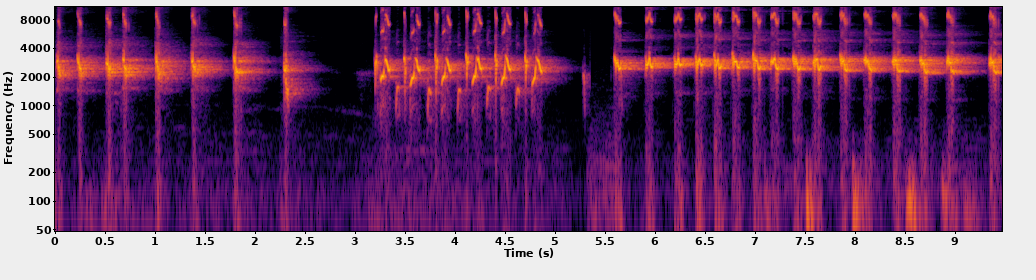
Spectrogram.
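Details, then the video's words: Sooty-headed bulbul singing long 'ropel' phrases meant to draw replies from other bulbuls: rapid repeated sharp notes with ringing tails, a short warbled run, then a fast steady string of clipped notes. "trucukan gacor ROPEL PANJANG pancingan trucukan agar bunyi"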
